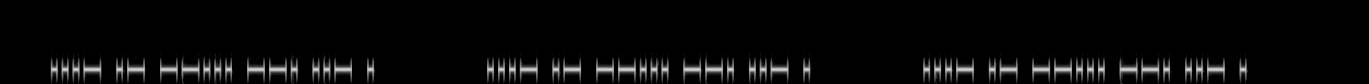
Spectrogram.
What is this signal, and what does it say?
Morse code, heard as a keyed tone, about 22 wpm, 700 Hz. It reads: VA7GUE VA7GUE VA7GUE
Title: DXCC-100 Call Signs - 6 Characters - Repeated 3x - 22wpm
